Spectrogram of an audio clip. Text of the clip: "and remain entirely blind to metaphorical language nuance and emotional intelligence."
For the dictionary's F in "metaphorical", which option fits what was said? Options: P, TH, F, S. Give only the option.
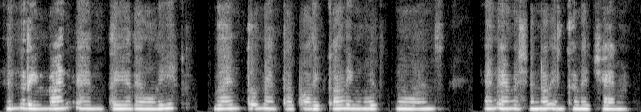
P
